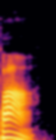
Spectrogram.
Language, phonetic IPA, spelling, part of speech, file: Polish, [pa], pa, interjection, Pl-pa.oga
